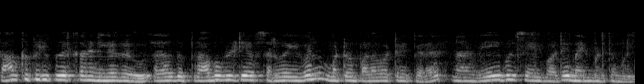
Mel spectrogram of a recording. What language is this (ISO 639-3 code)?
tam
